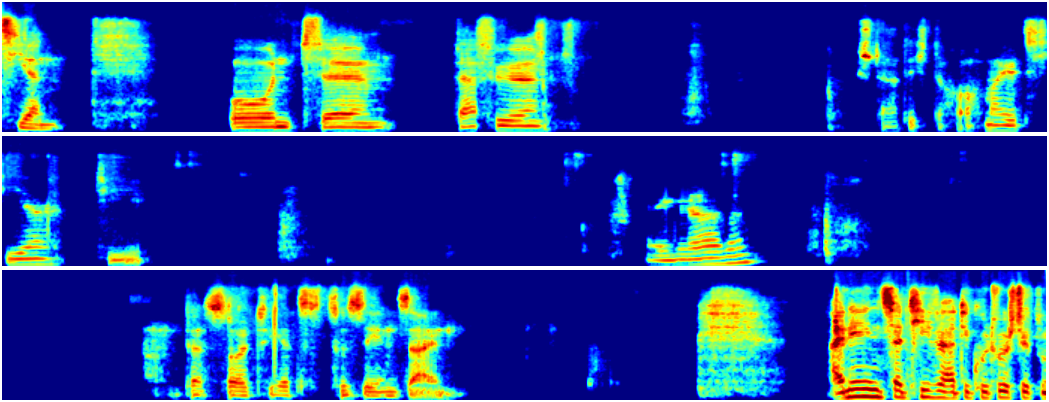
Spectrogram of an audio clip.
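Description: A man speaks calmly into a microphone over an online call, with pauses.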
